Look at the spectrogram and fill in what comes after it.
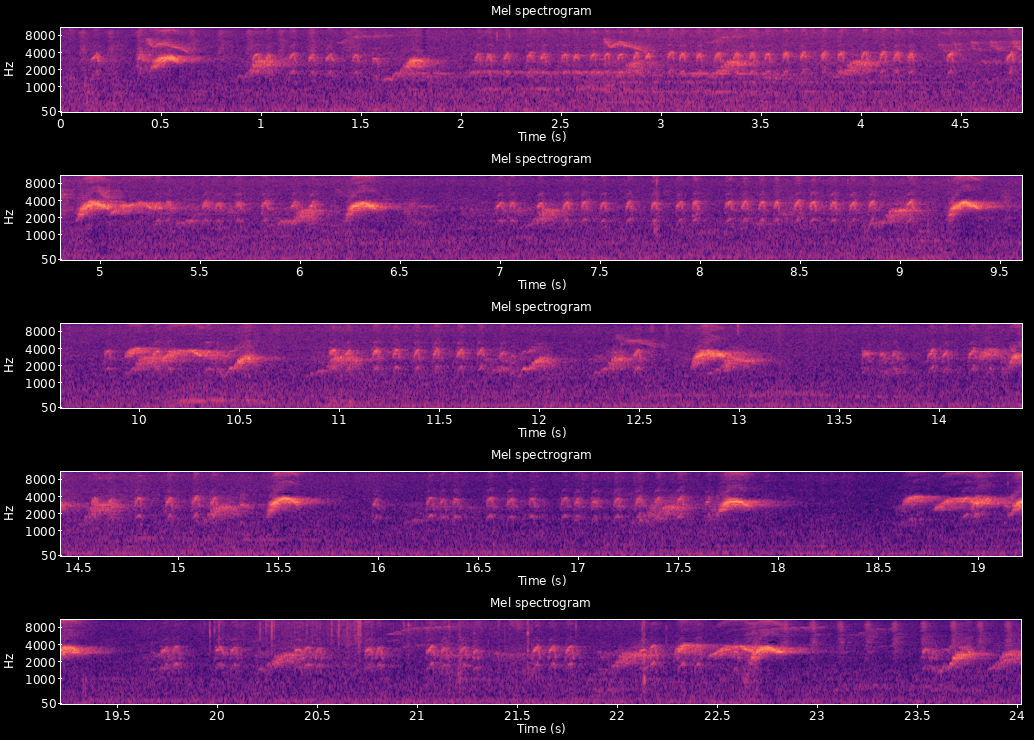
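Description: A songbird calling over and over: short, sharp downward-sliding chirps about once a second, mixed with runs of fast, rattling trills.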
